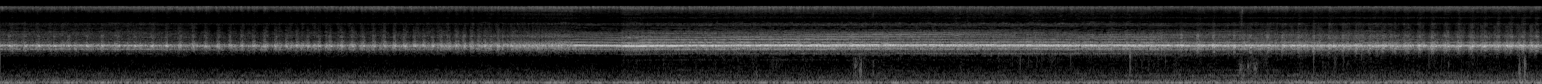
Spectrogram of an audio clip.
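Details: A chorus of male Giant Cicadas in Texas gives a shrill, continuous high buzz that swells louder midway and holds steady; such choruses can be louder than a lawnmower.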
